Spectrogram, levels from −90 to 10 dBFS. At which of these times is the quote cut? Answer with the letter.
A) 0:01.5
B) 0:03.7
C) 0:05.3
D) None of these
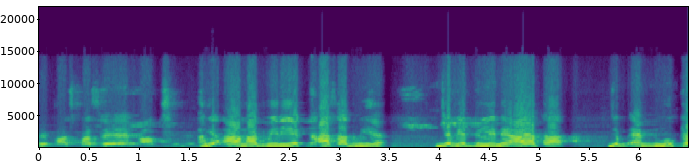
A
